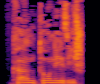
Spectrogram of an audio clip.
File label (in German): "kantonesisch", German; adjectives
